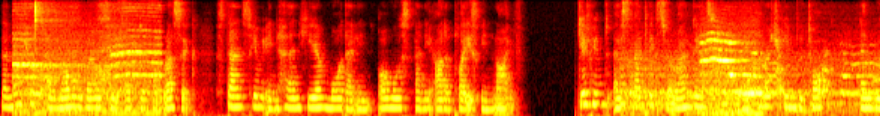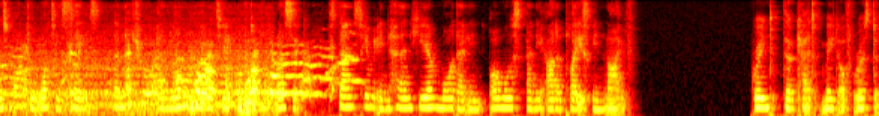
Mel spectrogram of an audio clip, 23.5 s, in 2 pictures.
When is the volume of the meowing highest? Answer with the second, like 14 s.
10 s.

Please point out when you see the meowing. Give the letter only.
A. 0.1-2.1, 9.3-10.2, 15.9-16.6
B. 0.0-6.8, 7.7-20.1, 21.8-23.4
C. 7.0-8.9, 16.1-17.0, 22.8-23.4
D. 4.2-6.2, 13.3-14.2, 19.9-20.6
A.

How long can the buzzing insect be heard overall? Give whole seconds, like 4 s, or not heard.
7 s.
